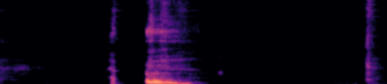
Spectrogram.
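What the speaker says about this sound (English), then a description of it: "Having a coughing fit." A single sharp cough from an allergy-stricken woman, preceded by a short throat-clearing grunt and followed later by a faint exhale, all close to the microphone in an otherwise quiet room.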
